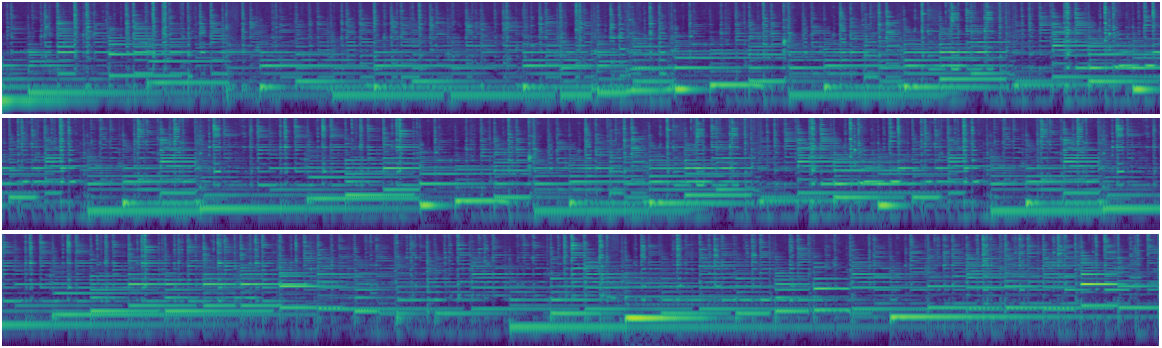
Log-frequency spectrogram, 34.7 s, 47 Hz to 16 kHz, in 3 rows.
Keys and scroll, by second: 16.9 Return.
